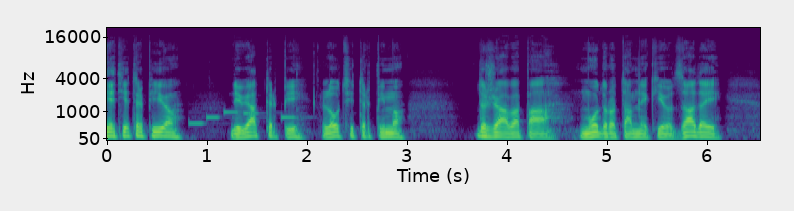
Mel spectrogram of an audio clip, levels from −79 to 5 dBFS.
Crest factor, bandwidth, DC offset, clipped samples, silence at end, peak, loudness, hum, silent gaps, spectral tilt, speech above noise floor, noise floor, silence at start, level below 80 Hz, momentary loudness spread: 16 dB; 14.5 kHz; under 0.1%; under 0.1%; 0.4 s; -4 dBFS; -20 LUFS; none; none; -7.5 dB/octave; 35 dB; -54 dBFS; 0 s; -40 dBFS; 7 LU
